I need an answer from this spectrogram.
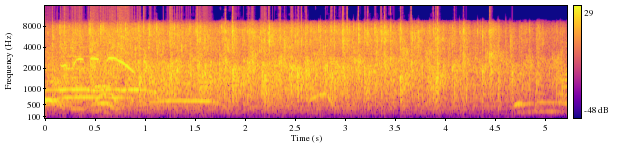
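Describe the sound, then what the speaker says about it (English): A large crowd at a Miami business event claps loudly, dense continuous applause with a few whoops and shouts on top, gradually easing off. "Give them a round of applause."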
